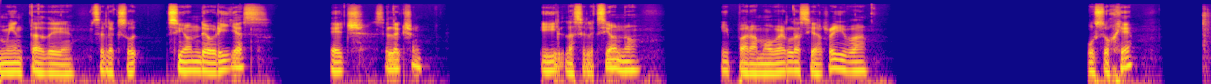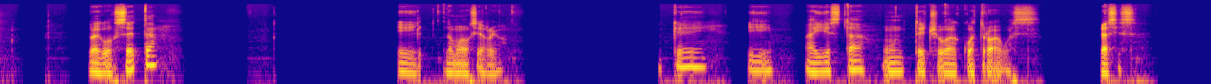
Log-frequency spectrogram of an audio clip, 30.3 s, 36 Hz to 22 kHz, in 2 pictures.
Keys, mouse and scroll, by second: 0.4-3.4 drag, 7.5 click, 8.4 click, 15.0 g, 21.5 click, 28.4 click.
